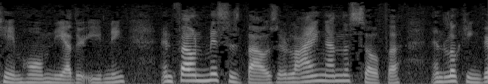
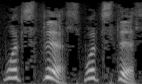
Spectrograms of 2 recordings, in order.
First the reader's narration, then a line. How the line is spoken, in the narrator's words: exclaimed Mr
